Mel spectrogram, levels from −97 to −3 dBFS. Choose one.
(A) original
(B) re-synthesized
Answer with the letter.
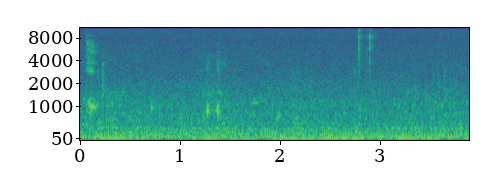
A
